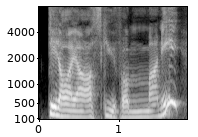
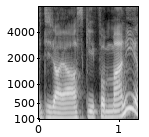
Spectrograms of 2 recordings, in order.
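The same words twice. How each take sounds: First: Mock indignant. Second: Said in the usual way. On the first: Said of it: "unironically indignant response". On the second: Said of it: "And in response to".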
